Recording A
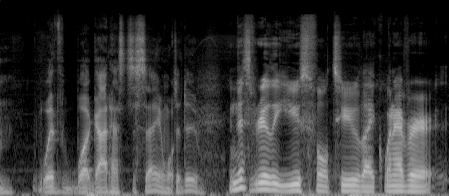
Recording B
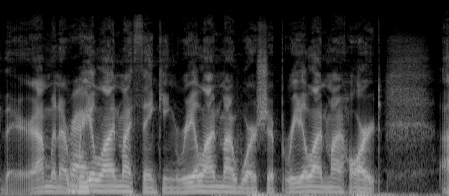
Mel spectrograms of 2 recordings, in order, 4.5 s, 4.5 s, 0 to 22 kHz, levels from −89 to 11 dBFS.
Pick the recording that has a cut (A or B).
A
